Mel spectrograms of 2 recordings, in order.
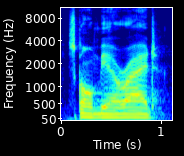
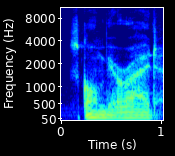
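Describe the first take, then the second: First: Said in the usual way. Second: Soft whispered echo of the line; whispered repeat. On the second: Shown as a demonstration. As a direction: breathe it again as a whisper.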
